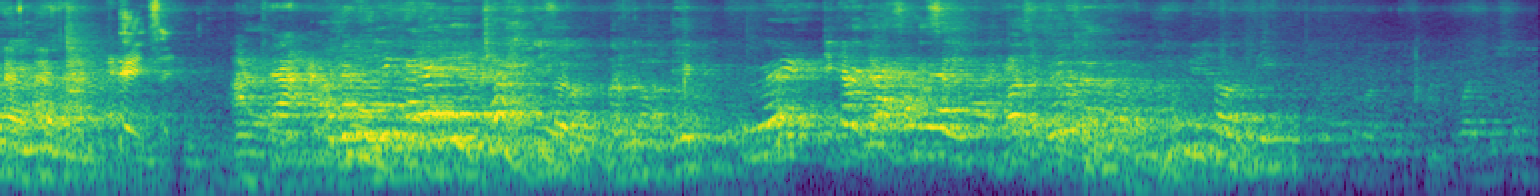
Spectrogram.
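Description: Elderly men talk and laugh together nearby in a small echoing room.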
